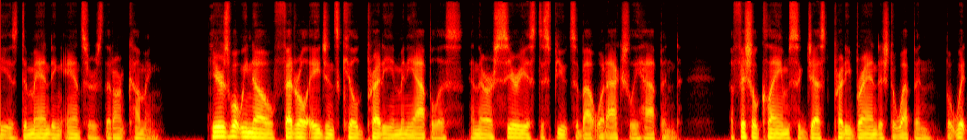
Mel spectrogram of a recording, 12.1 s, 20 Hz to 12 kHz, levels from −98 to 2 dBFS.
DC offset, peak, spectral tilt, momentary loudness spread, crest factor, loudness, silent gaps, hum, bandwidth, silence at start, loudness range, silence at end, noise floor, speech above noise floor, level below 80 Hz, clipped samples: under 0.1%; -10 dBFS; -6.5 dB/octave; 13 LU; 18 dB; -28 LUFS; none; none; 12 kHz; 0 s; 5 LU; 0 s; -65 dBFS; 38 dB; -44 dBFS; under 0.1%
